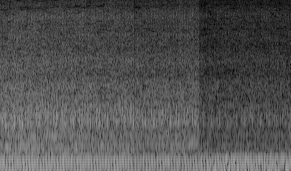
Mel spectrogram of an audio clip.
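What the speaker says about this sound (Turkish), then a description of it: "Abi traktör de dışarıdan ne kadar ses veriyor ya." A low, steady tractor engine in Farming Simulator idles with a deep rumbling drone, loud and continuous, with no voices.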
